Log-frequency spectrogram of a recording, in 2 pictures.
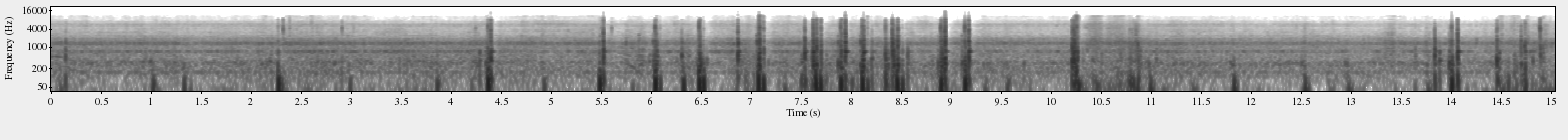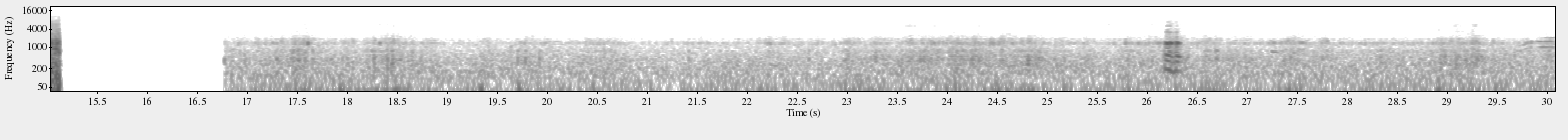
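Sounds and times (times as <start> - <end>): high hum: 0.0 - 15.2
steady rushing noise: 0.0 - 15.2
water smacking tube: 2.2 - 3.1, 3.8 - 15.1.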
